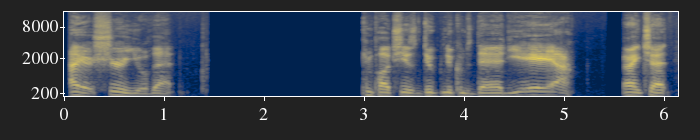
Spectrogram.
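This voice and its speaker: A man's voice: mid-range voice, unhurried, bright, forceful tone, no echo, clean studio sound. A man streaming from home, chatting casually and crudely with his chat while eating and chewing into a desk mic. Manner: crude, joking, talks while chewing food. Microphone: desk mic with noise removal.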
